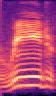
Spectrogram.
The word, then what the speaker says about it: read: read read read yeah because i need to hear that d read read read at home read read read because in spanish spanish people tend to drop the d what what city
